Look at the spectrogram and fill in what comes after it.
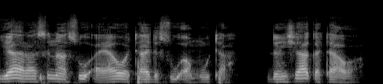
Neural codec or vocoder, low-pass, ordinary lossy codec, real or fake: none; 14.4 kHz; AAC, 48 kbps; real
